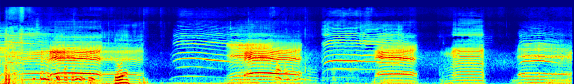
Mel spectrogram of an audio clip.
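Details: Grazing sheep in a flock bleating repeatedly: a run of strong, rich, quavering bleats of varied pitch, roughly one every one to two seconds, overlapping at times, with faint voices in the background.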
